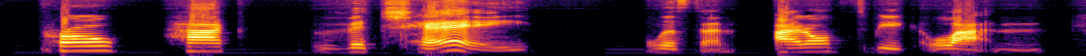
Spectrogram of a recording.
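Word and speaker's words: pro hac vice: I'm like 15 minutes back, but just so you know, Pro Hack Vice, oh, thank you, is pronounced Pro Hack Vice.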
